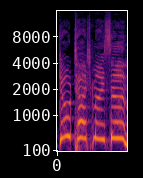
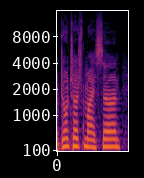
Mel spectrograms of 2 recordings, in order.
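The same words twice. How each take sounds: First: Very high, drawn-out mock yell; imitated mother's yell. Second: Higher-pitched, lightly voiced mother's warning; mild retold yell. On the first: Mom running in to defend her son, imitated yelling. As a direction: shriek it slowly like a protective mom, without full volume. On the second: Son retelling his mom's warning, mild mock yell. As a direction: quote mom's yell at ordinary volume. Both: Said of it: "and she's yelling".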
